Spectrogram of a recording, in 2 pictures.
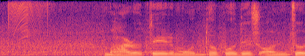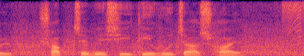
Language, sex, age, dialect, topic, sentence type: Bengali, male, 18-24, Standard Colloquial, agriculture, statement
